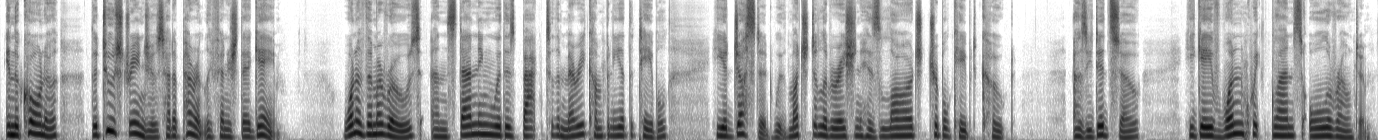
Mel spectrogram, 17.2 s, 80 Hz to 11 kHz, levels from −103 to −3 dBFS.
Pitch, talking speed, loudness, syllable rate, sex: 185 Hz, 170 wpm, -19 LUFS, 5.2 syllables/s, female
